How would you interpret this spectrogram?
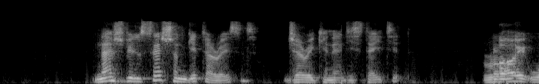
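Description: From start to end, a steady buzz at about 93.8 Hz rides under the speech. It comes from a filter restarted on every block. The filter drops its memory at each block boundary and begins again from silence. Each restart leaves a small transient. These repeat at a rate that fits a 512-sample block. The buzz grows louder with the speech and sinks when it goes quiet.

The whole clip also carries Speex codec damage, and it is plainly audible. Speex is a CELP speech codec that has little room for the excitation signal at low quality settings. The speech sounds noisy and hoarse. Its texture is rough and grainy. The degree of damage points to a middling bitrate, roughly 20 kbps.

At 3.35 s there is VoIP packet loss concealed by the speech codec. About 60 ms is missing, up to 3.43 s. The decoder fills the gap by repeating its last pitch and filter and lowering the gain each time. The speech smears into a stretched sound that fades. 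Each frame builds on the one before, so it stays weak for a moment after packets return.

From 4.91 to 5.20 s the same packet loss concealment returns. About 120 ms is lost, scattered over 280 ms. No single run of loss lasts longer than 40 ms. The result is a broken stretch where short, fading fills break up the speech.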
